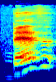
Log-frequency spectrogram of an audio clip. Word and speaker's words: bev: Bev, mais on prononce B, pardon.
